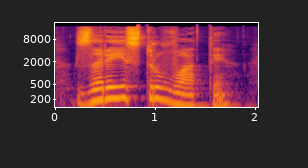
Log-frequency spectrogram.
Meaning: to register (enter in a register)
- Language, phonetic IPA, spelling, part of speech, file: Ukrainian, [zɐrejestrʊˈʋate], зареєструвати, verb, Uk-зареєструвати.ogg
